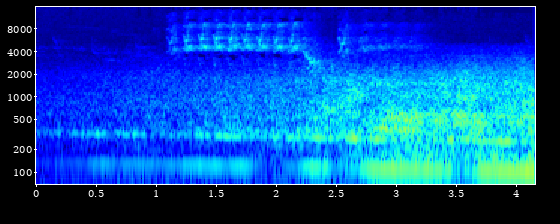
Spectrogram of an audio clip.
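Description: A wood warbler sings two high, shivering trills in woodland while the deep, rumbling engine roar of a large military plane flying low overhead steadily swells underneath, growing louder until it nearly swamps the birdsong.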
